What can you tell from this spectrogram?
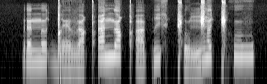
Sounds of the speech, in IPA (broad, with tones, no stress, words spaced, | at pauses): ɾə˧nɤ˧ ɡ͡ǃɛ˩vɛ˩qʼi˥nu˥ qʼɛ˩pi˥x ǁu˩ŋ͡ǁə˥ǁʰu˥v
